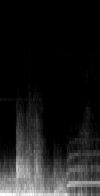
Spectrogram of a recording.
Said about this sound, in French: Sifflement du train dans la nuit.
